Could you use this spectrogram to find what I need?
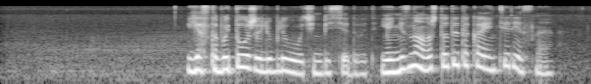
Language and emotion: Russian, positive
